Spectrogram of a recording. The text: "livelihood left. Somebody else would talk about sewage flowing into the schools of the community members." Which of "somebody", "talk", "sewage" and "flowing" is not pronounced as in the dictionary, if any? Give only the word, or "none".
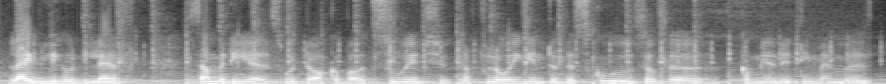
none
